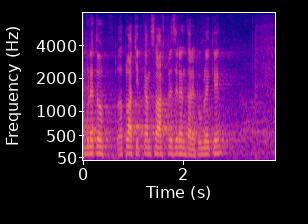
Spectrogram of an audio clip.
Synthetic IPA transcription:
budɛt̪oplacɪt̪kant͡sɛlaːr̥pɾɛzɪdɛnt̪aɾɛpublɪkɪ

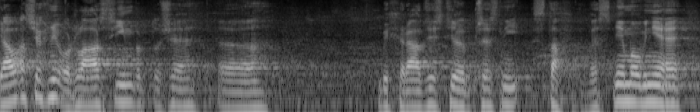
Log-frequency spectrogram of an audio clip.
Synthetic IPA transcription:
jaːvaːsfʃɛxnɪʔodɦlaːsiːmpɾot̪o̞ʒɛ | bɪxɾaːt̪zɪscɪlpr̝̥ɛsniːst̪afvɛsɲɛmo̞vɲɛ

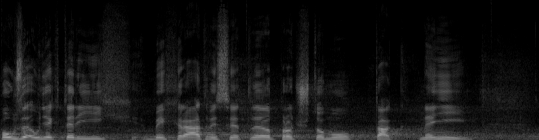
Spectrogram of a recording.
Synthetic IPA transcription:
po̞wzɛuɲɛkt̪ɛɾiːx | bɪxɾaːt̪vɪsvjɛt̪lɪlpɾo̞t͡ʃt̪o̞mut̪aknɛɲiː

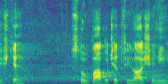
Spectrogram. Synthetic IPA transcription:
jɛʃcɛ | st̪o̞wpaːpo̞t͡ʃɛt̪̚pr̝̥ɪɦlaːʃɛniː

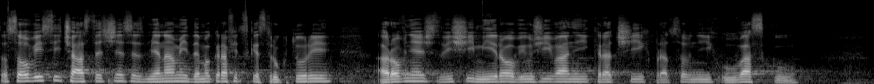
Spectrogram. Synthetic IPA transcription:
t̪osowvisiːt͡ʃaːst̪ɛt͡ʃɲɛzɛzmɲɛnamid̪ɛmoɡɾafit͡skɛːst̪ɾukt̪uɾi | ʔa̰ɾovɲɛʃzviʃiːmiːɾowviuʒiːvaɲiːkɾaʃiːxpɾat͡sovɲiːxuːvaskuː

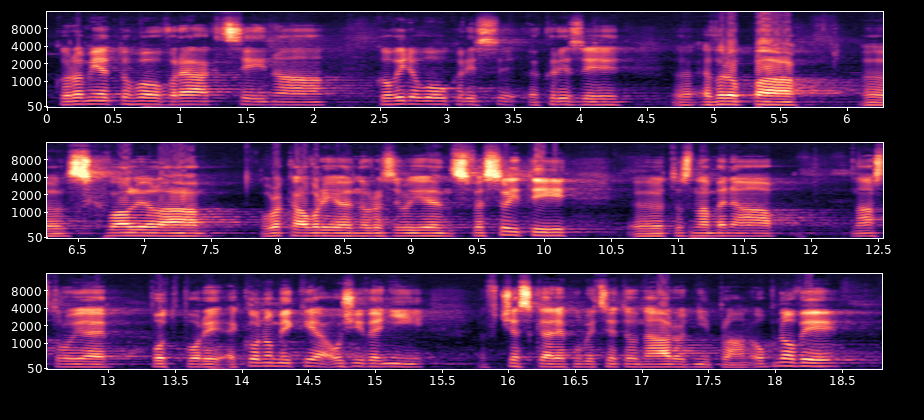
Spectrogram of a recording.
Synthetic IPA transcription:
kɾo̞mɲɛt̪o̞ɦo̞vɾɛakt͡sɪna | kovɪdo̞vo̞wɪkɾɪzɪ | ʔɛvɾo̞pa | sxvaːlɪlaɾɛkavɛɾɪanɾɛzɪlɪɛnsfasɪlɪt̪ɪ | t̪o̞znamɛnaː | naːst̪ɾo̞jɛpo̞t̪po̞ɾɪʔɛ̰ko̞no̞mɪkɪaʔo̞ʒɪvɛɲiː | ft͡ʃɛskɛːɾɛpublɪt͡sɛjɛt̪onaːɾo̞d̪ɲiːpla̰ːnʔobno̞vɪ

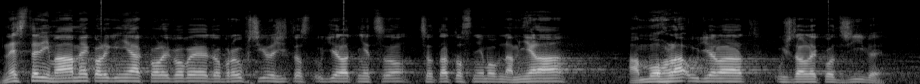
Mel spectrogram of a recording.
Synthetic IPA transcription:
dnɛst̪ɛdɪmaːmɛko̞lɛɡɪɲɛako̞lɛɡo̞vɛːdobɾo̞wpr̝̥iːlɛʒɪt̪o̞st̪ʔuɟɛlat̪ɲɛt͡sot͡so̞t̪at̪o̞sɲɛmovnamɲɛla | ʔa̰mo̞ɦlauɟɛlat̪ʔuʒdalɛko̞d̪r̝iːvɛ̰

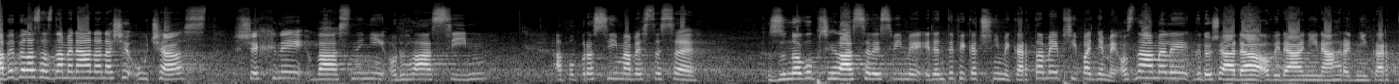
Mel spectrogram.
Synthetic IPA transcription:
ʔabɪbɪlazaznamɛnaːnanaʃɛʔuːt͡ʃast̪ | fʃɛxnɪvaːsnɪɲiːʔo̞dɦlaːsiːm | ʔapo̞pɾo̞siːmʔabɪst̪ɛsɛ | zno̞vupr̝̥ɪɦlaːsɪlɪsviːmɪʔɪdɛnt̪ɪfɪkat͡ʃɲiːmɪkaɾt̪amɪpr̝̥iːpadɲɛmɪʔo̞znaːmɪlɪɡdo̞ʒaːdaːʔo̞vɪdaːɲiːnaːɦɾadɲiːkaɾt̪ɪ

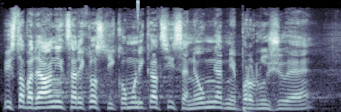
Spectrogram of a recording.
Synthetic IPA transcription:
viːst̪ovadaːlɲɪt͡saɾɪxlosciːko̞munɪkat͡siːsɛnɛumɲɛɾɲɛpɾo̞dluʒujɛ

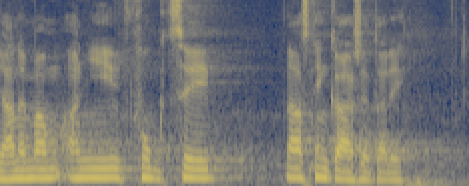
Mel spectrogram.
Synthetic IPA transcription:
jaːnɛmaːmʔaɲɪfuŋkt͡sɪ | naːsɲɛŋkaːrɛt̪adɪ

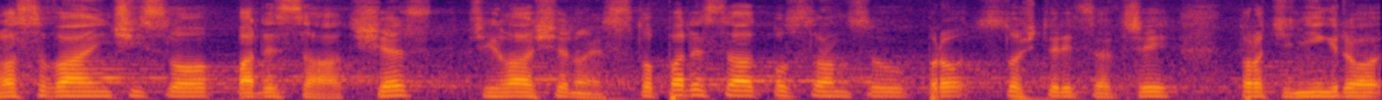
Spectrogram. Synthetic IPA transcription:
ɦlaso̞vaːɲiːt͡ʃiːslo̞padɛsa̰ːt̪ʃɛst̪pr̥ɪɦlaːʃɛno̞jɛst̪o̞padɛsaːt̪̚po̞slant͡suːpɾo̞st̪o̞ʃt̪ɪɾɪt͡sɛt̪ːr̝̥ɪ | pɾo̞cɪɲɪɡdo̞

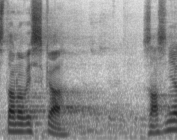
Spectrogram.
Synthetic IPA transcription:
st̪anovɪska | zazɲɛ

